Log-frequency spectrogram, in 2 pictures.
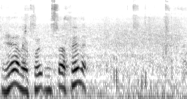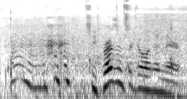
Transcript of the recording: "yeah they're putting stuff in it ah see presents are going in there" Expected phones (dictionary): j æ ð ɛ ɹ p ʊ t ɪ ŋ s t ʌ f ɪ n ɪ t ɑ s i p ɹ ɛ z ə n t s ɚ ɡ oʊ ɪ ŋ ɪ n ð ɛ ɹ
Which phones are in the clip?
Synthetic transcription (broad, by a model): j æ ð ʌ ɹ p ʊ t ɪ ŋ s t ʌ f ɪ n ɪ t s i p ɹ ɛ z ə n t s ɚ ɡ oʊ ɪ ŋ ɪ n ð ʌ ɹ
